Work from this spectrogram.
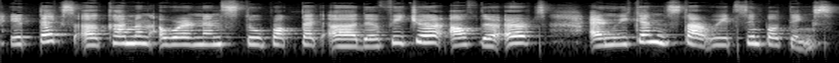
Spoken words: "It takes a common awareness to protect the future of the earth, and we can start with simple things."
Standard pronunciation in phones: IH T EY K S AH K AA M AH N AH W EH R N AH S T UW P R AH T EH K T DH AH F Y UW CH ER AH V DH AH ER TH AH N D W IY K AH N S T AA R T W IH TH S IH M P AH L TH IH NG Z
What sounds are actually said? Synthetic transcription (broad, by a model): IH T EY K S AH K AA M AH N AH W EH R N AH S T UW P R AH T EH K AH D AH F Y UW CH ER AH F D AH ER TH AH N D W IY K AH N S T AA R T W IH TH S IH M P AH L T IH NG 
